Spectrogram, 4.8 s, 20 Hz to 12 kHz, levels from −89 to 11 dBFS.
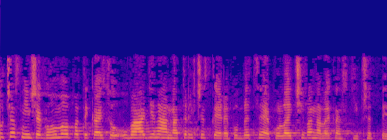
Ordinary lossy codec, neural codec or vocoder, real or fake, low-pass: MP3, 32 kbps; codec, 16 kHz, 4 kbps, FreqCodec, larger model; fake; 7.2 kHz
